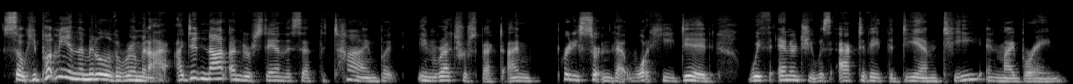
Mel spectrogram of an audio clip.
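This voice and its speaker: A woman's voice: lowish voice, moderate pace, few pauses. A middle-aged woman from New York, a spiritual teacher telling her life story candidly and with animation in an interview.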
